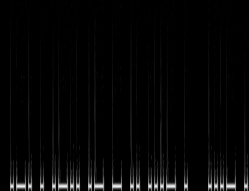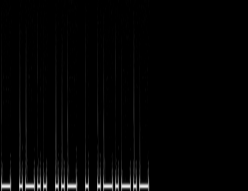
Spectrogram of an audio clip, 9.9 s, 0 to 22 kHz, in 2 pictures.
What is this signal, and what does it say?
Morse code, heard as a keyed tone, about 19 wpm, 700 Hz. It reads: RELATIVE VALUE.
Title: Sentences from Top 1400 Words 20wpm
